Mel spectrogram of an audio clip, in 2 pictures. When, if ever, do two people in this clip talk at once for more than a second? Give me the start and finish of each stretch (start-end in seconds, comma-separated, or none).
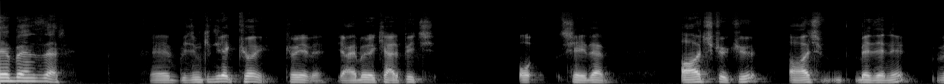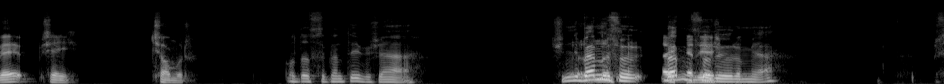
15.4-16.9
